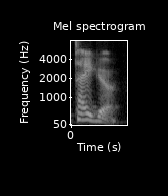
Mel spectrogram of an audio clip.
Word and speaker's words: TIGR: The Tiger. The Institute for Genomic Research. Donc ça se prononce exactement comme tigre en anglais, ça s'écrit T-I-G-R.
